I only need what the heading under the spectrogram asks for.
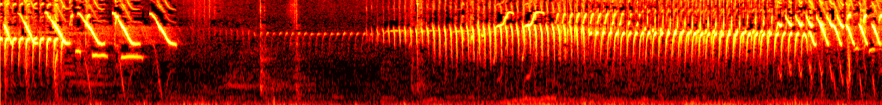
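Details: Excited male canary giving a few falling whistled sweeps, a quiet gap, then a trill that swells into a loud, sustained, rapid rolling phrase.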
